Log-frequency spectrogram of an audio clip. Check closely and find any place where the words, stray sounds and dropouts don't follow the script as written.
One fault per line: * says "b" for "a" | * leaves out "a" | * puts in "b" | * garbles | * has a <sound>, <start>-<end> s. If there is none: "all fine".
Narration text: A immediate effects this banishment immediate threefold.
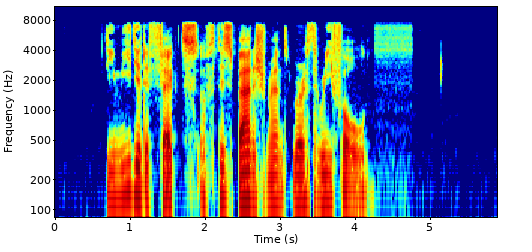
* says "The" for "A"
* puts in "of"
* says "were" for "immediate"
